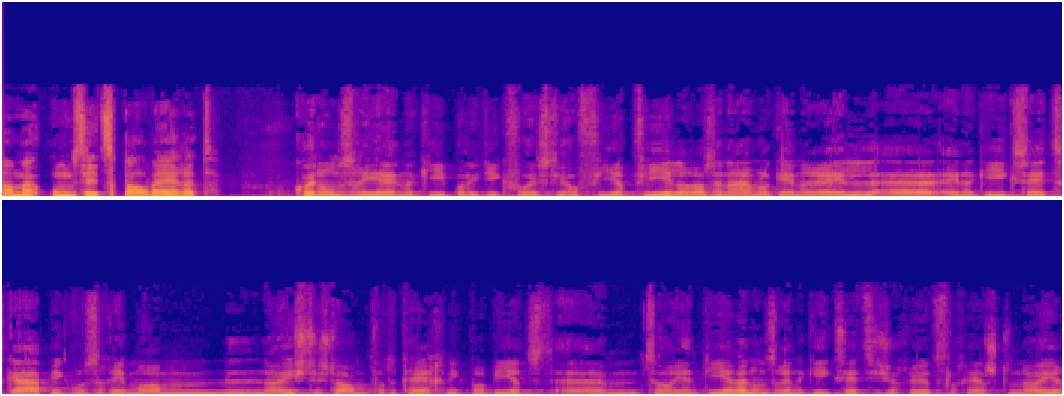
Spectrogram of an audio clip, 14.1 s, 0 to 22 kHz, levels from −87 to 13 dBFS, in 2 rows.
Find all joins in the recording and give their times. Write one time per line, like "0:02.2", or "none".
0:02.1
